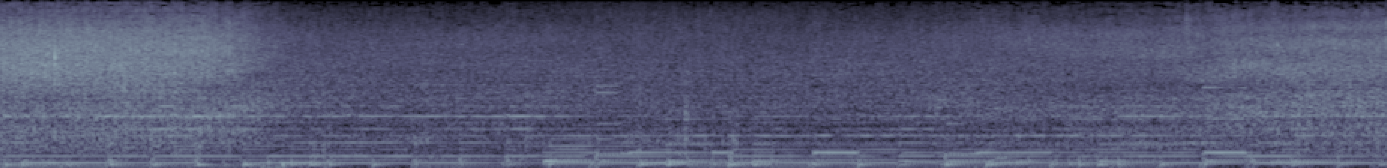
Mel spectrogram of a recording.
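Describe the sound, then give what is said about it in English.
Meat sizzles and browns in a frying pan, pressed flat like a large burger patty and left unstirred, giving a steady, faint hiss of frying fat throughout with no talk. “Just leave it to cook all on the outside, that side that you've actually put into the pan. Listen to that.”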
